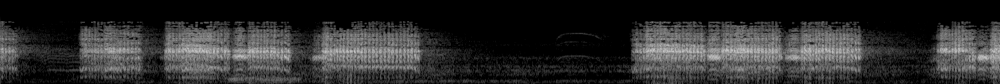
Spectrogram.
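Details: Hyacinth macaw in nature giving harsh, raspy squawks in long drawn-out bursts, two groups of about four calls each separated by a quiet pause, with a short faint whistle between them.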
